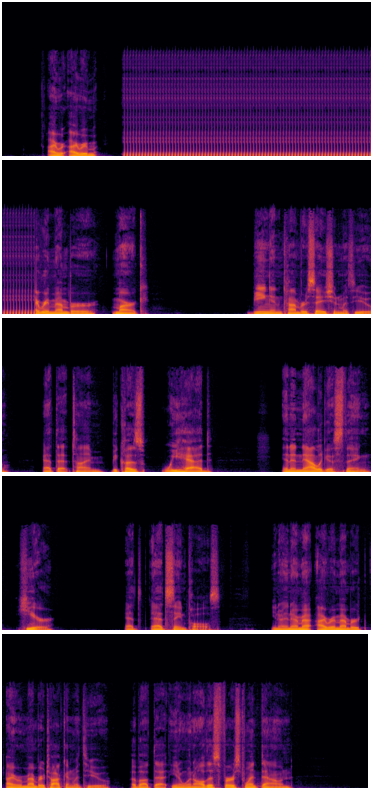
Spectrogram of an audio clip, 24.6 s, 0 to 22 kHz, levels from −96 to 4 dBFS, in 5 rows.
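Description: A speech clip with a system hang loop from 1.64 to 5.38 s. The playback system froze while the hardware kept replaying one 40 ms slice of its buffer. That slice repeats exactly, about ninety times, giving a hard, rattling buzz at 25 Hz.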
